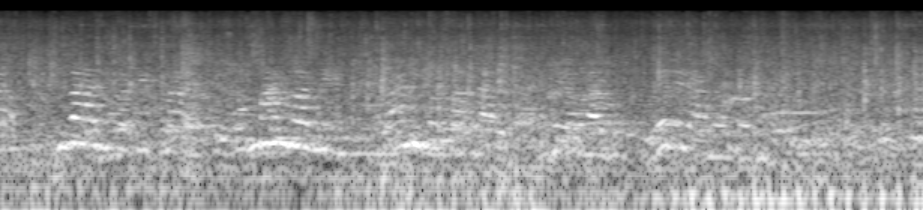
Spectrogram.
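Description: A woman's voice speaking through a handheld microphone, over a steady hiss.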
